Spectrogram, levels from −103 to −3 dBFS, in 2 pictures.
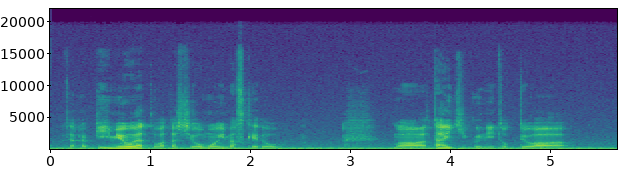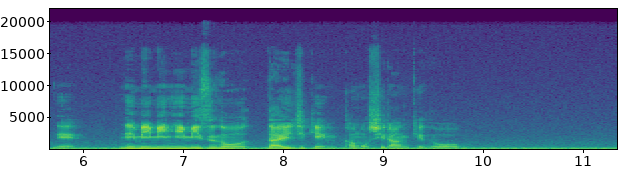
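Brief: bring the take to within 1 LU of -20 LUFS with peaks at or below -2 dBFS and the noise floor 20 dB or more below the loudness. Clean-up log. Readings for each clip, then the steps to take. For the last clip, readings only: hum 60 Hz; harmonics up to 300 Hz; hum level -30 dBFS; noise floor -33 dBFS; noise floor target -42 dBFS; loudness -22.0 LUFS; peak -2.0 dBFS; loudness target -20.0 LUFS
-> de-hum 60 Hz, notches 5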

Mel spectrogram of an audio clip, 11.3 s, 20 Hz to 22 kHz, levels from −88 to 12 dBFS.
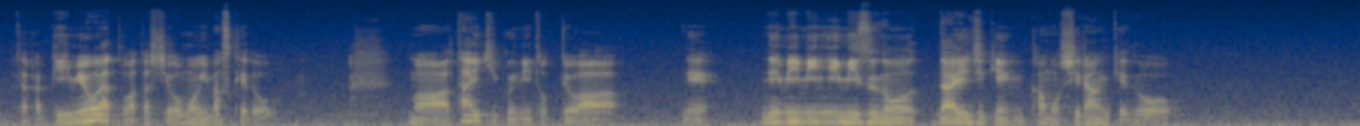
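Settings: hum none; noise floor -41 dBFS; noise floor target -43 dBFS
-> noise print and reduce 6 dB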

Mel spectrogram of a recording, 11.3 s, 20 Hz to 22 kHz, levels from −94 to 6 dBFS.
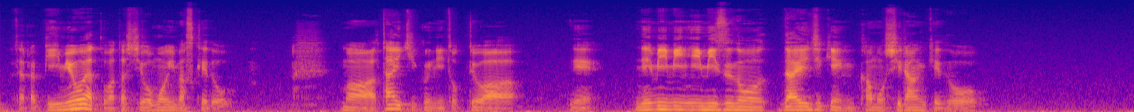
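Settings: noise floor -46 dBFS; loudness -22.0 LUFS; peak -2.5 dBFS; loudness target -20.0 LUFS
-> gain +2 dB; limiter -2 dBFS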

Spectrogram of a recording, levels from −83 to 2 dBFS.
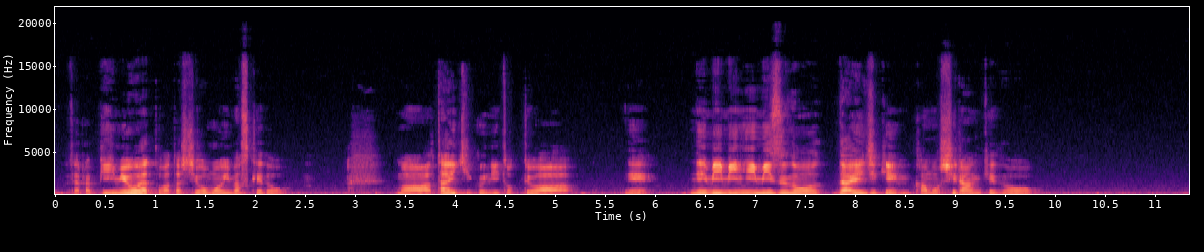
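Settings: loudness -20.5 LUFS; peak -2.0 dBFS; noise floor -44 dBFS

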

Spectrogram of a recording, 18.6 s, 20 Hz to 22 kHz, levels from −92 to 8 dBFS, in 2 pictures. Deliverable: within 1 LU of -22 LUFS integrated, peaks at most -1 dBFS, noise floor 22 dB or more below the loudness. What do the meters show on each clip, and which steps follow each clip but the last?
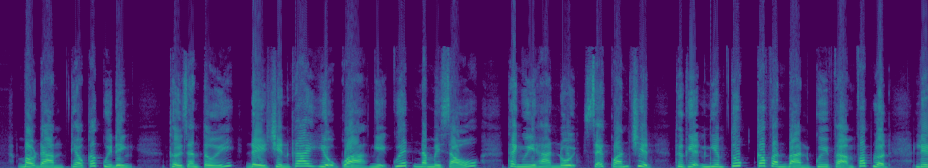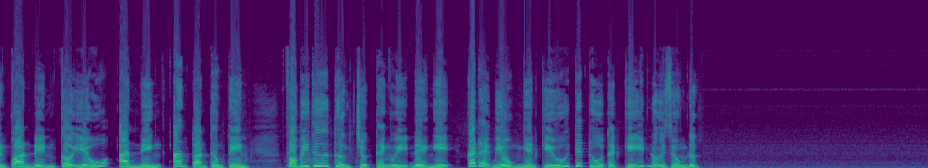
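clipped 1.6%; flat tops at -20.0 dBFS; dropouts 4; longest dropout 1.2 ms; loudness -29.0 LUFS; peak -20.0 dBFS; loudness target -22.0 LUFS
-> clip repair -20 dBFS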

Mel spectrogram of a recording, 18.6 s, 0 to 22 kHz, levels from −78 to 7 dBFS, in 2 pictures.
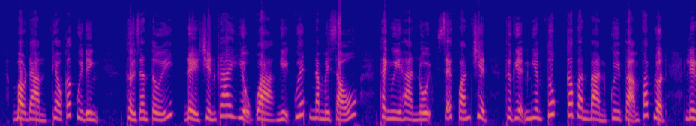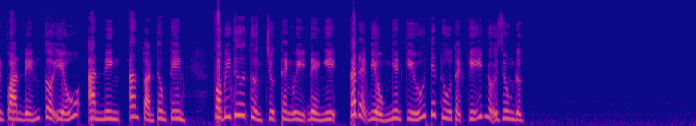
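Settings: clipped 0.0%; dropouts 4; longest dropout 1.2 ms
-> interpolate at 2.95/5.62/7.1/14.52, 1.2 ms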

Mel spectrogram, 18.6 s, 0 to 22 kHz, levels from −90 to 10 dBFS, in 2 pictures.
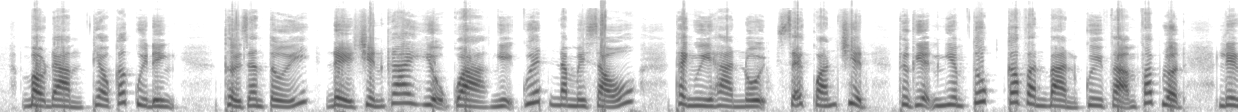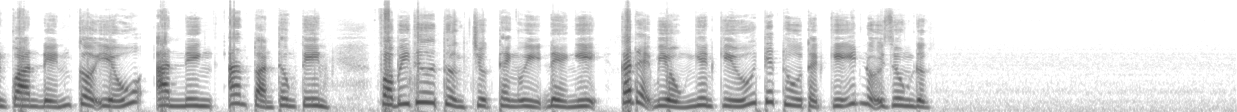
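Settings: dropouts 0; loudness -28.0 LUFS; peak -11.0 dBFS; loudness target -22.0 LUFS
-> gain +6 dB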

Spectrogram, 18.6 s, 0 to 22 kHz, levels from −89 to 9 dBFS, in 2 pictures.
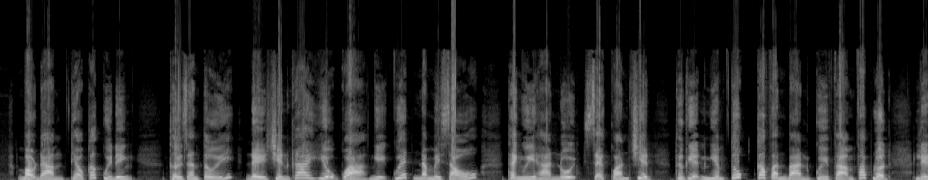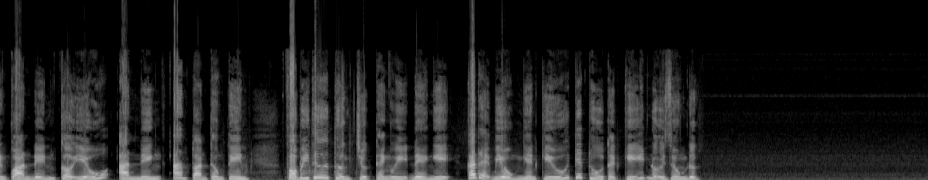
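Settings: loudness -22.0 LUFS; peak -5.0 dBFS; noise floor -62 dBFS

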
